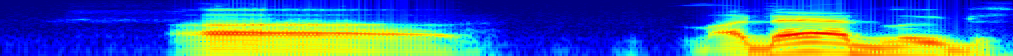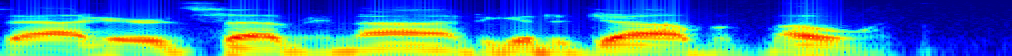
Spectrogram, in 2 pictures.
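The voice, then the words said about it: Southern Illinois accent. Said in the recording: “You might be able to tell by the accent I ain't from here. ... But I'm originally from Southern Illinois. ... Because you can hear it.”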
